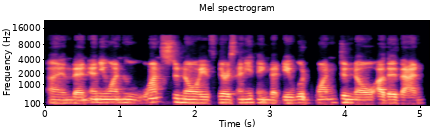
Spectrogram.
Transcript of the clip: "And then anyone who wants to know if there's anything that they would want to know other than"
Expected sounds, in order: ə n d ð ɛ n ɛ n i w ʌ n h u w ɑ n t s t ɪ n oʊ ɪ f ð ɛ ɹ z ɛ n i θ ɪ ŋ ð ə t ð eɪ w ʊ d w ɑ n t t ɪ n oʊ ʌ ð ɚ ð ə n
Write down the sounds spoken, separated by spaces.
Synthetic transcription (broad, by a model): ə n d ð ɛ n ɛ n i w ʌ n h u w ɑ n t s t ɪ n oʊ ɪ f ð ɛ ɹ z ɛ n i θ ɪ ŋ ð ə t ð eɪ w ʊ d w ɑ n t t ɪ n oʊ ʌ ð ɚ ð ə n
